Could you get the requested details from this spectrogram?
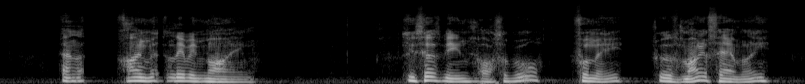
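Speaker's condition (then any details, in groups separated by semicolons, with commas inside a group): Down syndrome; congenital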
